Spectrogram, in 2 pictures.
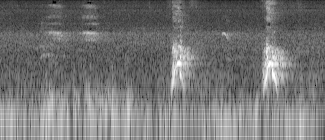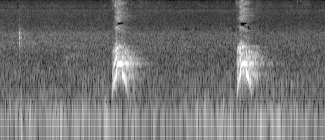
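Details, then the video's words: Chihuahua barking at a turtle: four sharp, bright barks spaced about a second apart, with a faint chirping bird in the background and a woman's low voice between barks. "Chihuahua vs Turtle"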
